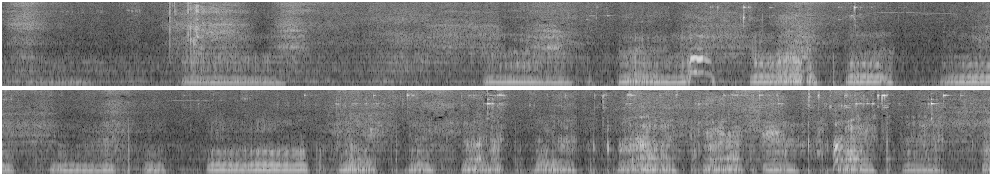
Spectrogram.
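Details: Beagle and Miniature Long Haired Dachshund playing tug of war over a toy duck, producing rhythmic bursts of low rumbling growls, roughly one every second, with a person speaking briefly.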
